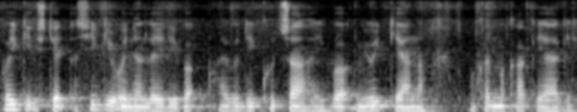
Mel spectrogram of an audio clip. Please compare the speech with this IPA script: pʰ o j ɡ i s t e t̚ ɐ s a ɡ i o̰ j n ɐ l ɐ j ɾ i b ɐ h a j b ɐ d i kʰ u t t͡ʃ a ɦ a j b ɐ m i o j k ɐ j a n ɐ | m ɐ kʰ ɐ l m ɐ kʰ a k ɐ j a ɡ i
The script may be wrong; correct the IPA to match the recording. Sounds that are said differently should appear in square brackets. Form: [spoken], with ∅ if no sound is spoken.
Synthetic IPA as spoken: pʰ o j ɡ i s t e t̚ ɐ s [i] ɡ i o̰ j n ɐ l ɐ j ɾ i b ɐ h a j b ɐ d i kʰ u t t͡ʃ a ɦ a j b ɐ m i o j k ɐ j a n ɐ | m ɐ kʰ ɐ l m ɐ kʰ a k ɐ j a ɡ i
